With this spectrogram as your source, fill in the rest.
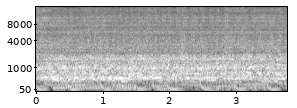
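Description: A power tool drives hood strut hardware tight on a Toyota FJ62 Land Cruiser, a loud, close, continuous whirring buzz with rapid pulsing throughout.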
